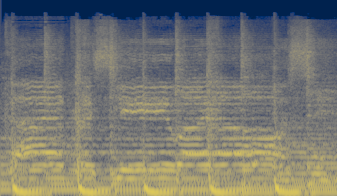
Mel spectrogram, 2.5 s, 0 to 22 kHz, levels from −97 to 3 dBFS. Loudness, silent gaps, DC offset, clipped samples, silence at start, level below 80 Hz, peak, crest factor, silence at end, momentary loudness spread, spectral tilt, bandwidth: -15 LUFS; none; under 0.1%; under 0.1%; 0 s; -20 dBFS; -4 dBFS; 10 dB; 0 s; 2 LU; -4.5 dB/octave; 16 kHz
